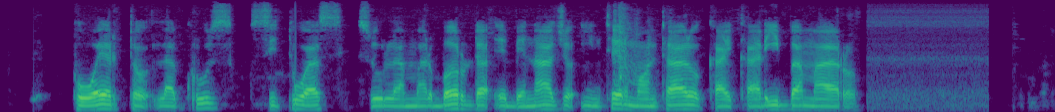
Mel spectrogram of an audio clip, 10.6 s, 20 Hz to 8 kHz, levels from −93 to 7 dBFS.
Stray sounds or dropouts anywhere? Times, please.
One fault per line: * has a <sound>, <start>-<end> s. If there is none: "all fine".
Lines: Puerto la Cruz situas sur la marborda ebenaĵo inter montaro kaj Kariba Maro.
all fine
